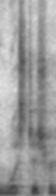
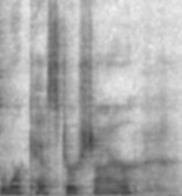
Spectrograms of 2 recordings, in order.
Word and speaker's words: Worcestershire: sour cream you also need a tablespoon of Worcestershire sauce and I also have great value Worcestershire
